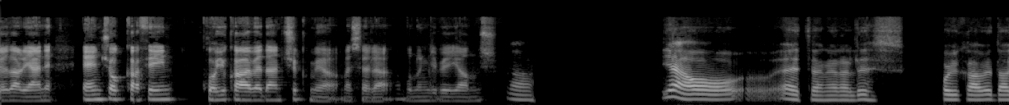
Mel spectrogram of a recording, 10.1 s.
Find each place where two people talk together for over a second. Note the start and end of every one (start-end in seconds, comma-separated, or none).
none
